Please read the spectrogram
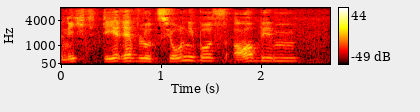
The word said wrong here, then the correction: Orbium: Orbium Celestium,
